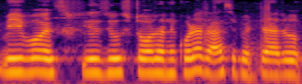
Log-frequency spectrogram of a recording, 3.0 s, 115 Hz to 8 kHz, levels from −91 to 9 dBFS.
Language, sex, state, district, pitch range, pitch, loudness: Telugu, female, Andhra Pradesh, Annamaya, 195-210 Hz, 205 Hz, -13 LUFS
